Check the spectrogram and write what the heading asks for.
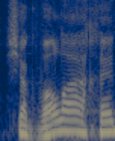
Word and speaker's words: Jacques Wallage: Jacques Wallage die leidde dat dacht ik.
